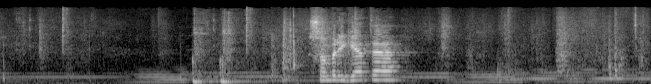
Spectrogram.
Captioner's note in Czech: Klepání na dveře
